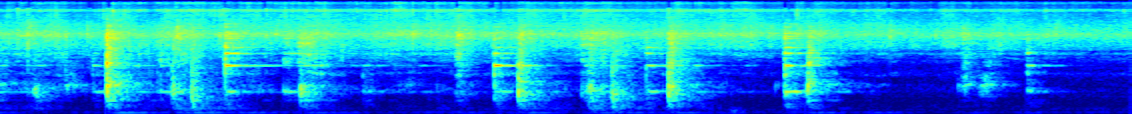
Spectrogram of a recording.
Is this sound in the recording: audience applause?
no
